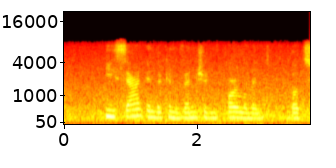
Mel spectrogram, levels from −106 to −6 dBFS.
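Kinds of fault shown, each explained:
No fault can be heard anywhere in the speech. The sound stops at about 8 kHz, as expected after the call path's Opus coding, and room noise sits about 10 dB below the speech.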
